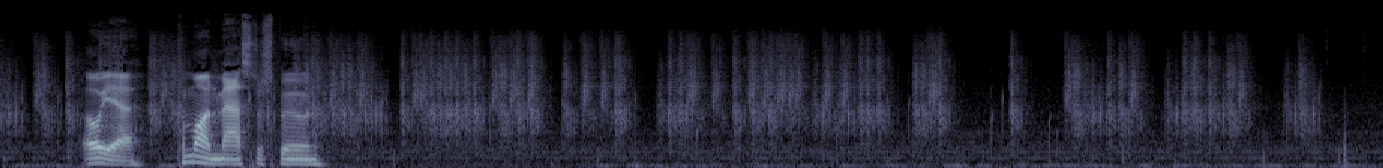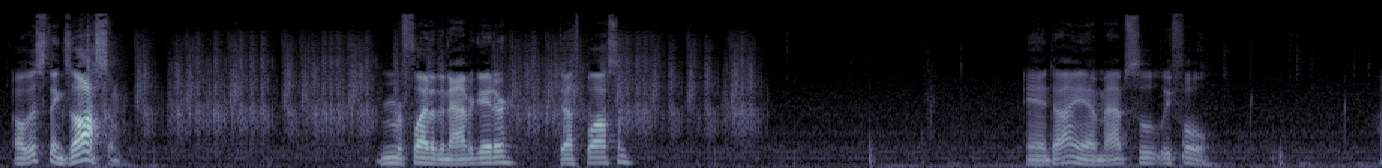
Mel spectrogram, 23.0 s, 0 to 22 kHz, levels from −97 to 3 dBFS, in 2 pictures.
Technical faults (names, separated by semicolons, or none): audio missing between chunks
